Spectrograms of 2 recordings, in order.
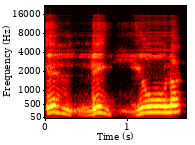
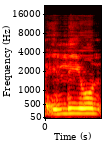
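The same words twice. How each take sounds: First: The doubled consonant is held and clearly separated. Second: The doubled consonant is rushed over quickly. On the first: The speaker calls it right. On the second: The speaker calls it wrong.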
